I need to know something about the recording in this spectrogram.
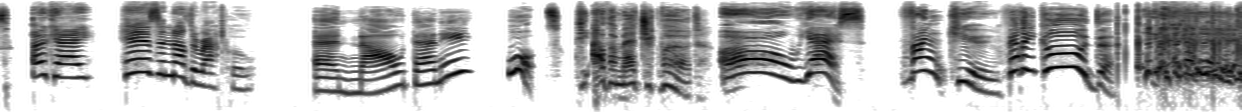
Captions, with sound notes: - Okay. Here's another apple. - And now, Danny...? - What? - (whispering) The other magic word. - Oh, yes... Thank you! - Very good!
